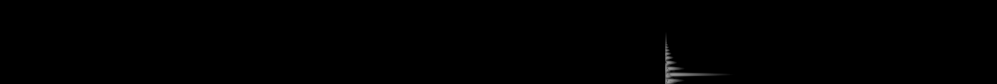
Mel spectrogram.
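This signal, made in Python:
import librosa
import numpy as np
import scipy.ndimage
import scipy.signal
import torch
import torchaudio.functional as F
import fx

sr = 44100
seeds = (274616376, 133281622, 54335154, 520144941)

y = fx.fm2(sr, length_s=0.76, level_db=-22, carrier_hz=462.0, ratio=0.61, index=5.8, index_s=0.24, decay_s=0.78, shape='exponential')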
